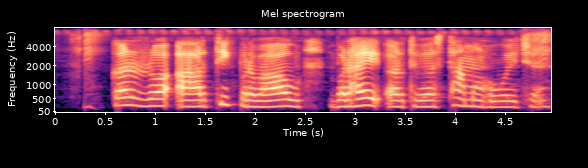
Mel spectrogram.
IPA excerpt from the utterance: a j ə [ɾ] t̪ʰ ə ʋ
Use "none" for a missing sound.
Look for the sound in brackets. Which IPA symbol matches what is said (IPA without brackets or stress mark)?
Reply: ɾ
